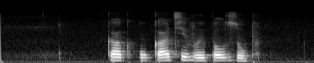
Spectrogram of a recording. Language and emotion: Russian, neutral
